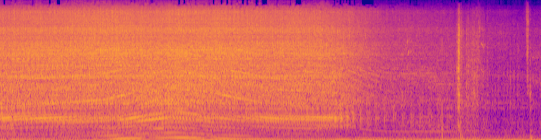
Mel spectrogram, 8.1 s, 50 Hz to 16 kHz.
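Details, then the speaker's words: BMW E46 M3 S54 engine, oil at about 75°C after fresh oil, quiet at idle: revved, it rises and settles with a light metallic chatter over the mid-range; suspected mild VANOS rattle, possibly slightly quieter after the oil change, not confirmed. "And this isn't a bad Vanos rattle. I did do some YouTubing and there's a lot worse ones out there, but it's probably still not right."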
